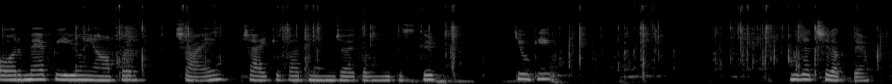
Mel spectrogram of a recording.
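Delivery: soft, hushed, quiet talking.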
